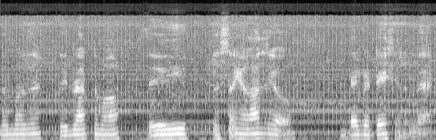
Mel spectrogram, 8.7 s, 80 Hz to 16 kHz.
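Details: Adult man, real, slurred speech attributed to propofol intoxication, recorded on his physician's phone in May 2009 and played at trial; drug-induced dysarthria.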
